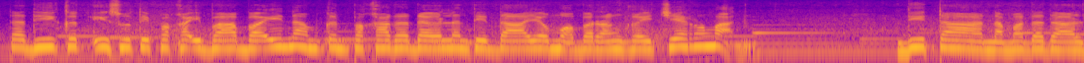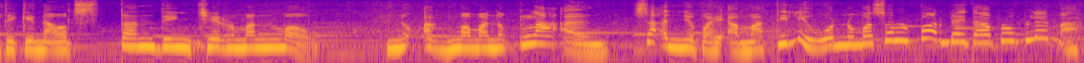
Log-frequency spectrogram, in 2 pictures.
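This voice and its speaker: A woman's voice: on the high side, moderate pace, natural voice. A woman with a Filipino accent playing a nagging, gossipy chairman's wife in a radio drama, pressing and scolding. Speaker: actor. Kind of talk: Ilocano radio drama comedy acting. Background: music.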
